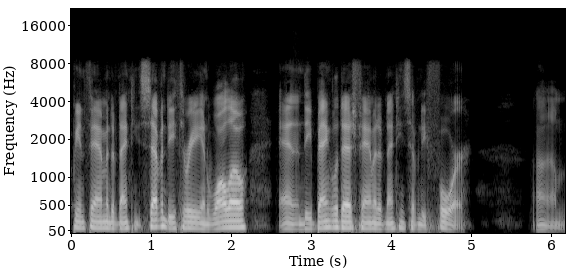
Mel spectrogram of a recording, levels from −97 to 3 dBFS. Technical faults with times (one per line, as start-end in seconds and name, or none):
2.77-2.87 short stall from a late packet
2.89-2.93 short concealed packet loss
